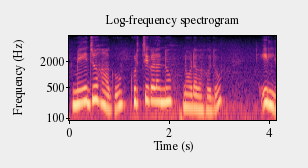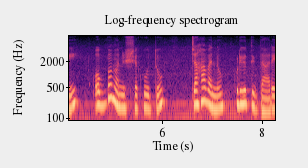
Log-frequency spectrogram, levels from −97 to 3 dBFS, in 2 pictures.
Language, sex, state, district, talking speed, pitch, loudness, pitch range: Kannada, female, Karnataka, Bellary, 80 wpm, 205 Hz, -14 LUFS, 170-235 Hz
